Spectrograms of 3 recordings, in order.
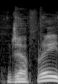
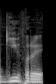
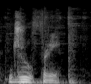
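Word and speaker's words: Giuffre: И неудивительно, далеко не все американцы знают, как правильно произнести эту старинную сицилийскую фамилию. Многие ее носители в США произносят ее по-разному. Джафре, Джуфре и даже Гуфре и Гифре. Собственно, Гифре – это подлинное итальянское чтение. Сам музыкант когда-то положил конец этим разногласиям, прямо указав, что в его семье фамилия читается Джуфри.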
